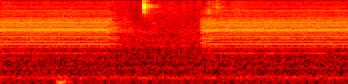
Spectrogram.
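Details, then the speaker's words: Machine at power-on: harsh electronic buzzer, unlike a typical bad-RAM beep code, sounds for a while, then stops and the machine boots fine; owner thinks it signals something bad, cause unclear. "buzzer that means your pizza is ready yeah but it's funny it'll be for a while and then it stops and it boots fine"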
